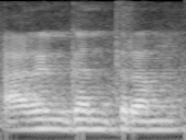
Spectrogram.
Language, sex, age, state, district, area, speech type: Gujarati, male, 60+, Gujarat, Valsad, urban, spontaneous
